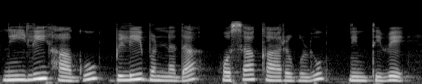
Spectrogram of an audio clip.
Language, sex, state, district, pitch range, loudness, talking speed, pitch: Kannada, female, Karnataka, Bangalore, 180-230 Hz, -15 LUFS, 100 wpm, 200 Hz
